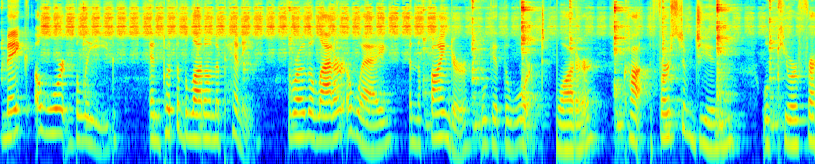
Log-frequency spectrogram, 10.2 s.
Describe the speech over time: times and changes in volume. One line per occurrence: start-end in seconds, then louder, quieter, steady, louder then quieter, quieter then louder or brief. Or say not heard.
0.0-10.1 steady.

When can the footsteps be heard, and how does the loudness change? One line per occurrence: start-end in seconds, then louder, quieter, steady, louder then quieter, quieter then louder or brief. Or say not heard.
not heard.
